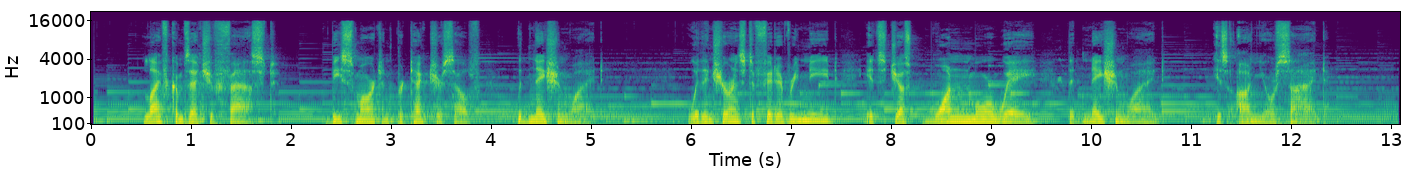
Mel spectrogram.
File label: male Commercial for Insu; english; Commercial for Nationwide Insu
